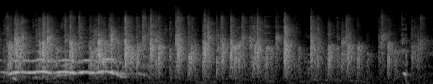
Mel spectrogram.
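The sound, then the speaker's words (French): Applause from an audience giving an ovation to a guest singer joining the performers. Dense, steady clapping runs throughout, with a brief voice or tonal sound near the start. “je vous propose maintenant de faire une ovation à Isla”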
